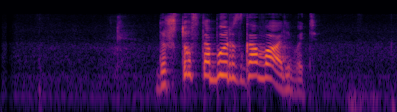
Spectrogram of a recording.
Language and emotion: Russian, angry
